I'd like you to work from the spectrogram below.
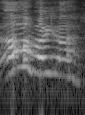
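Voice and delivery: very high, loud mock cry; imitated ecstatic scream. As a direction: scream it out in imitation of a lover, laughing. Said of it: "She said".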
